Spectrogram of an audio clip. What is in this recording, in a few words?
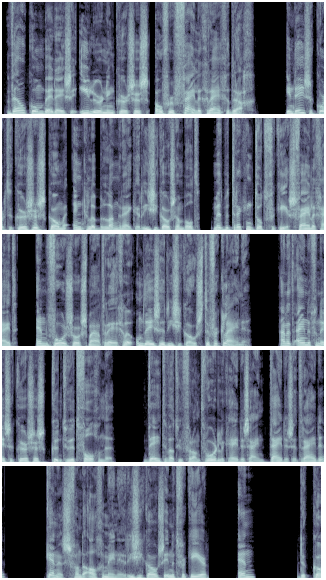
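Dutch, male, elearning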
